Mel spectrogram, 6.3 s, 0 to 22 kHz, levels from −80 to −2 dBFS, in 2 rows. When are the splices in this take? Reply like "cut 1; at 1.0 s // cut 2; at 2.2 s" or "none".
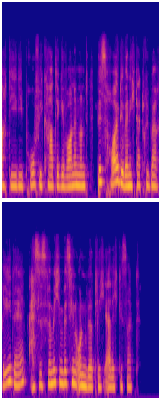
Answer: cut 1; at 1.8 s // cut 2; at 3.6 s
